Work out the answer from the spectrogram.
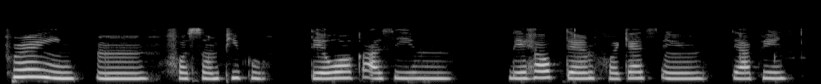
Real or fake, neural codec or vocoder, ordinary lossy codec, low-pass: real; none; none; 5.4 kHz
